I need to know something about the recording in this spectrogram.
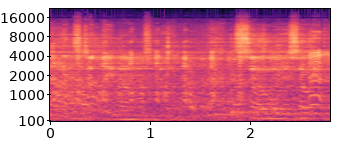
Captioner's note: laughter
